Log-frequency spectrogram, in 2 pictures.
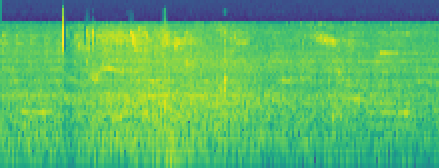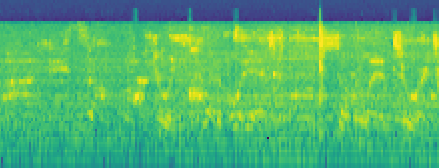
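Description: A car hums steadily as it drives along a road, heard from inside.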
